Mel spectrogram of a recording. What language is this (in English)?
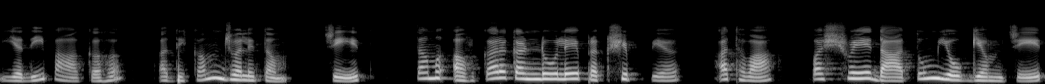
Sanskrit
